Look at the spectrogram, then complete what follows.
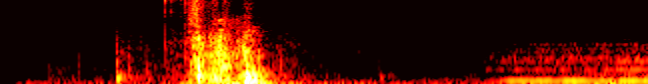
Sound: refrigerator door opens

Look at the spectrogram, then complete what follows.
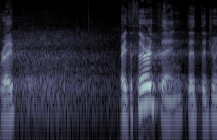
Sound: laughter

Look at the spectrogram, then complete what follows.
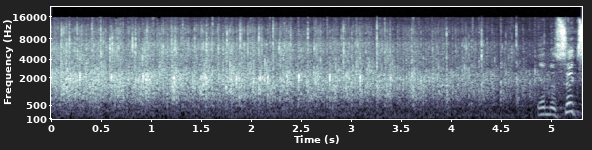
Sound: applause

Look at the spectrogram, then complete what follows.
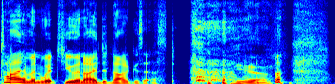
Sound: laughs

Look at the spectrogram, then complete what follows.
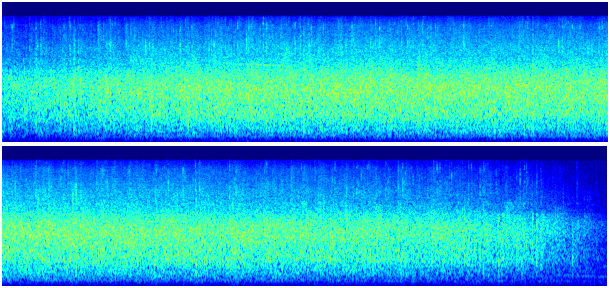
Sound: applause

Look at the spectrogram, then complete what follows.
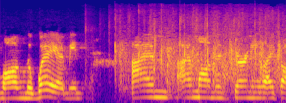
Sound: audience claps

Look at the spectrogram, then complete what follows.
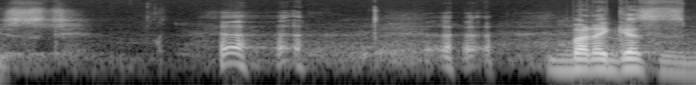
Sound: audience laughing

